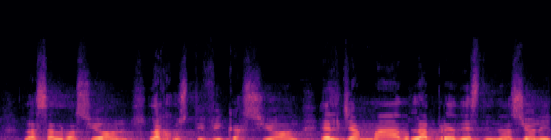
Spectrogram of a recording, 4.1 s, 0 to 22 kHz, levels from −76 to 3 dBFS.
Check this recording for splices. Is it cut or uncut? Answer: cut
